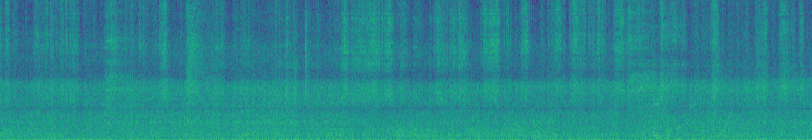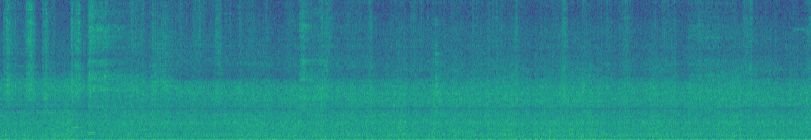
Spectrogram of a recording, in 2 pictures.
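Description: Subway train in motion, heard from inside the front car: a steady, loud rumble of wheels on rails that holds level throughout as the train runs from the tunnel into a station.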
